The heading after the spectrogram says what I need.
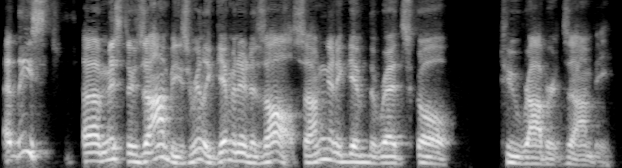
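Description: A man co-hosting a casual podcast, lively and wry, moving the segment along. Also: mid-range voice, normal speed, a little hiss or hum. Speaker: podcast co-host. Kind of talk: casual chat.

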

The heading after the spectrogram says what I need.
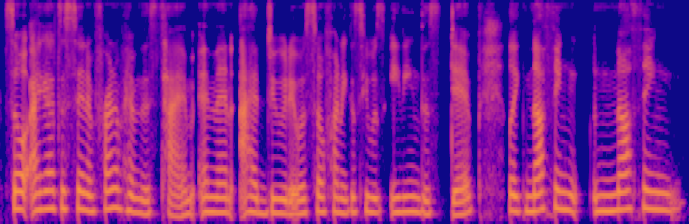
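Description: A woman's voice: mid-range voice, normal speed, darkish tone, no room sound, clean studio sound. A young woman hosting a podcast, chatting casually and giggling often. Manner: giggly, laughs often between words. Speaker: podcast host. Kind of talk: casual chat.

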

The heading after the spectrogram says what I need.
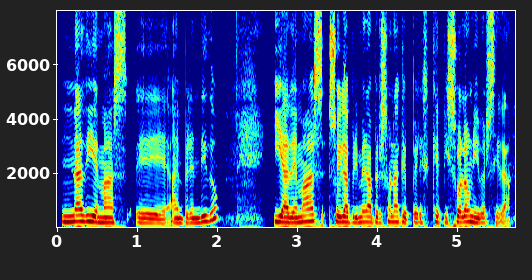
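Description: A woman's voice: medium pitch, fairly even intonation, fairly quick, a little mellow, smooth, no echo, clean studio sound. A woman in her fifties with a Madrid Spanish accent, a lawyer telling her story in an interview with confident, articulate ease. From Spain. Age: 50s. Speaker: guest, lawyer. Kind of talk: interview conversation.

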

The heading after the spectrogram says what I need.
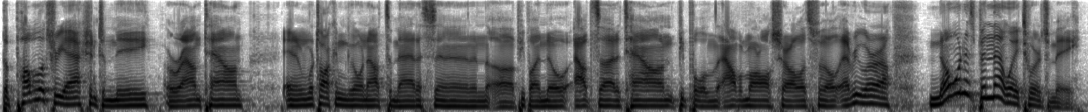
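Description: A man's voice: lowish voice, animated, fairly quick, smooth. Blunt rambling male talk host. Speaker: local talk show host. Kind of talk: casual talk radio chat.

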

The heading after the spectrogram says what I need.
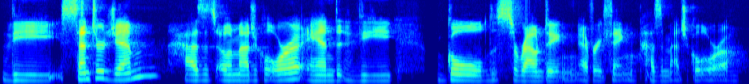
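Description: A man narrating a tabletop game as game master, explaining things in a halting way. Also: a little high, steady tone, creaky, bright, forceful tone.

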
